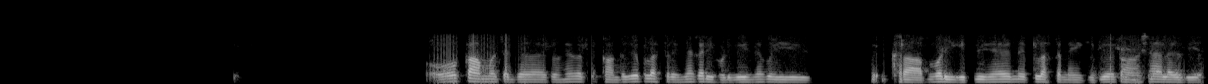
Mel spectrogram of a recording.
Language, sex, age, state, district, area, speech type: Dogri, male, 18-30, Jammu and Kashmir, Samba, rural, conversation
